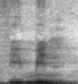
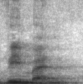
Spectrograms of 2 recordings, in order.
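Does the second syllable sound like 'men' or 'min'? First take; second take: min; men. First: The second syllable sounds like 'min'. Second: The second syllable sounds like 'men'. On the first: The speaker calls it right. "But വിമിൻ" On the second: The speaker calls it wrong. "Is not വിമൻ"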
